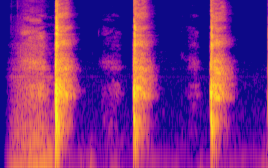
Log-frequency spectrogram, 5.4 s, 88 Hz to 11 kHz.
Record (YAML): three_cough_length: 5.4 s
three_cough_amplitude: 32768
three_cough_signal_mean_std_ratio: 0.23
survey_phase: beta (2021-08-13 to 2022-03-07)
age: 45-64
gender: Female
wearing_mask: 'No'
symptom_none: true
smoker_status: Current smoker (e-cigarettes or vapes only)
respiratory_condition_asthma: true
respiratory_condition_other: false
recruitment_source: REACT
submission_delay: 1 day
covid_test_result: Negative
covid_test_method: RT-qPCR
influenza_a_test_result: Negative
influenza_b_test_result: Negative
